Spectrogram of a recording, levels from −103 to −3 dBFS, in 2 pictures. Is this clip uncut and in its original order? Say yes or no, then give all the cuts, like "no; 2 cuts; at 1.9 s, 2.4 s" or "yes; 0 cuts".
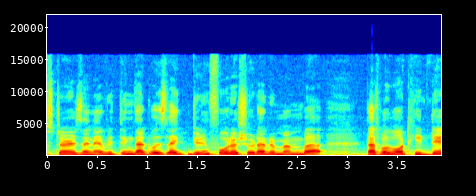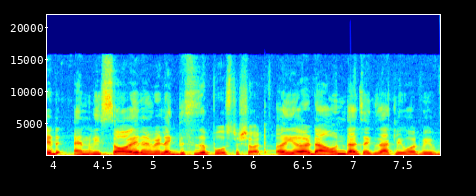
no; 2 cuts; at 1.4 s, 6.1 s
